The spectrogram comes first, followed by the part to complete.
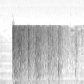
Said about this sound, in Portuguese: Um forte barulho, como uma batida de carro, se fez ouvir e, um tumulto inusitado começou a ser sentido vindo da rua. O que será que houve? Uma batida de carro, com certeza.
